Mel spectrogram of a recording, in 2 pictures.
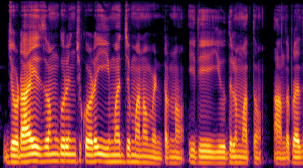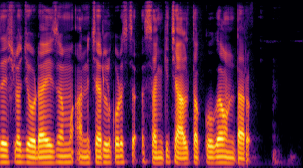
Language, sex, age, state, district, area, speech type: Telugu, male, 18-30, Andhra Pradesh, N T Rama Rao, urban, spontaneous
